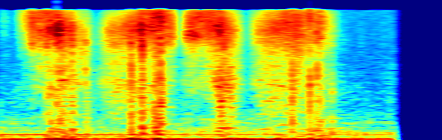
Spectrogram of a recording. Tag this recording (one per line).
itch
itching
sound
